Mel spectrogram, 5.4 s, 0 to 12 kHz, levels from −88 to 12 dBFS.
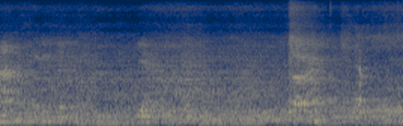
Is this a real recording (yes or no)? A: no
